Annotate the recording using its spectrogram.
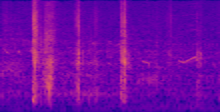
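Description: A ball thuds as it is kicked on hard ground.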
